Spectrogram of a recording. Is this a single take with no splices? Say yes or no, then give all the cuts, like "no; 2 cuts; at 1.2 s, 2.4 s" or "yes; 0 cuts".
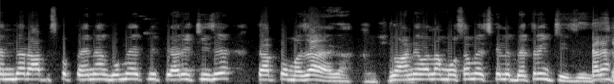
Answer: yes; 0 cuts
